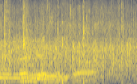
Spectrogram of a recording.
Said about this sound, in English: And the Daddy Award for the best comedy goes to The Suicide Squad. Great, applause.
